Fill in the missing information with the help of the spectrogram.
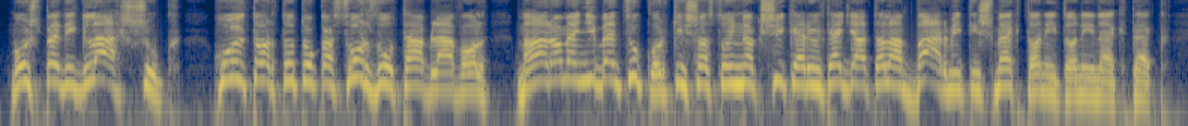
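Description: A man's voice: very high voice, expressive, hardly any pauses, pushed and bright, dry recording, studio quality, pitched above the performer's own voice, heavily acted. A man voicing a furious, tyrannical female headmistress in an audiobook, screaming and scornful. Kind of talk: audiobook character voice.

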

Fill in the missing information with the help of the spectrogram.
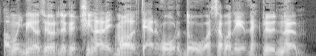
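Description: A man voicing a loud, sharp-tongued traffic cop who barks sarcastic questions in a high-pitched voice. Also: no echo, studio quality. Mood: barking.

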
